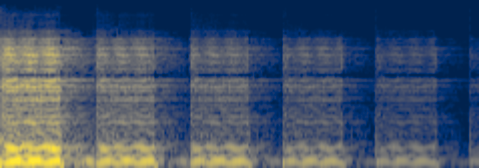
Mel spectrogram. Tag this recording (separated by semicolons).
drums; filter; free; guitar; loops; sounds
